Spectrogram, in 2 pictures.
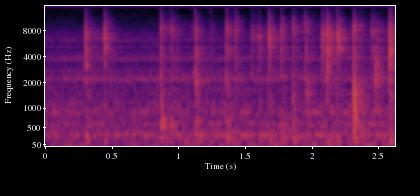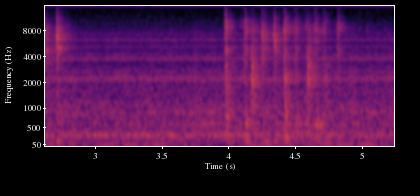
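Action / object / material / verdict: tap / plastic laptop keyboard keys / plastic / none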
